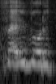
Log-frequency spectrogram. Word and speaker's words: favorite: favorite 같은 경우도 에에만 있어요.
